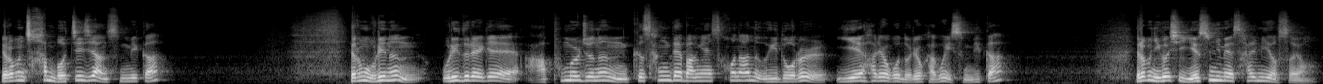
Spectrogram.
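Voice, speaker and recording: A man's voice: on the high side, animated, normal speed, darkish tone. A man giving a sermon as pastor, earnestly addressing the congregation.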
